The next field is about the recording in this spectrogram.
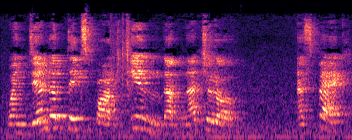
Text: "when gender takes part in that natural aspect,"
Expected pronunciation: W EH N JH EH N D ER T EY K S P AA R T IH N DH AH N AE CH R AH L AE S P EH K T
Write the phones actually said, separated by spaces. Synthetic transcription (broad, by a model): W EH N JH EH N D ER T EY K S P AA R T IH N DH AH N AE CH R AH L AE S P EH K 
